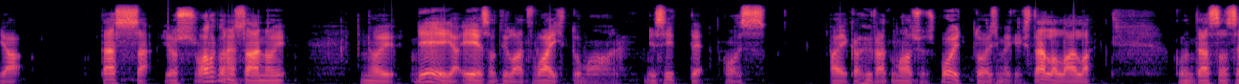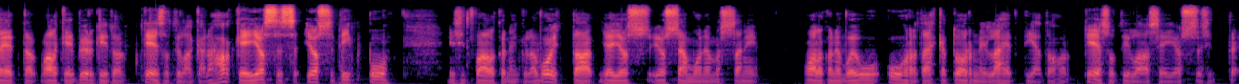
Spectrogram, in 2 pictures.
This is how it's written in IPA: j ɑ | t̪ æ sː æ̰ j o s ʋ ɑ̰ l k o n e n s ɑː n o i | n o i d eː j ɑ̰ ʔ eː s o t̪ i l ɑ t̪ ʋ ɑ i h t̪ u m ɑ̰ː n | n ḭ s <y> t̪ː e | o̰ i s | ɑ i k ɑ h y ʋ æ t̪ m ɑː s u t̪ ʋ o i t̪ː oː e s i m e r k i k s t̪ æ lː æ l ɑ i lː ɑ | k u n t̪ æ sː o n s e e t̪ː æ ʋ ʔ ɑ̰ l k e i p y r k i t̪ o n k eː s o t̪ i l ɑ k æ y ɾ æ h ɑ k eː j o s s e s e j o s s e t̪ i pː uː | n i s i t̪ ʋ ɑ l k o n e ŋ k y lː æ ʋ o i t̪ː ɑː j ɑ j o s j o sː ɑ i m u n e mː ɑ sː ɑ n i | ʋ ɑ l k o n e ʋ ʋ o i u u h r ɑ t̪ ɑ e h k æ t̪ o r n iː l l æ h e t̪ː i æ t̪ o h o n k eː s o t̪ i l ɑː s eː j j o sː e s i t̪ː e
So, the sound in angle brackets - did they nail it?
no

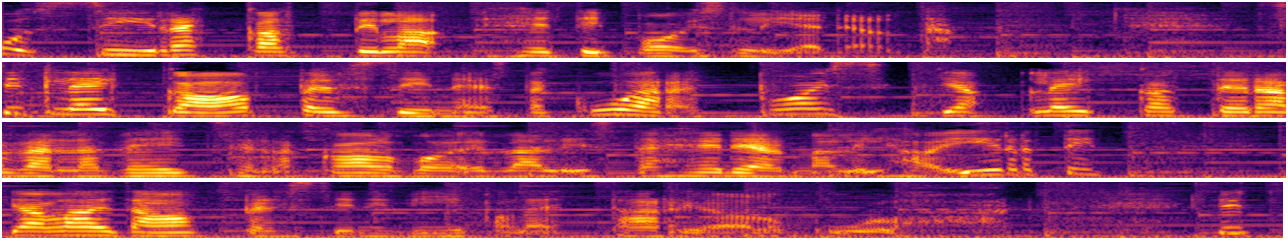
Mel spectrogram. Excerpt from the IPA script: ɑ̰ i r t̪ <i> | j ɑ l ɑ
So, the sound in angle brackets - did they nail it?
yes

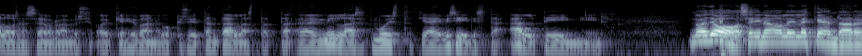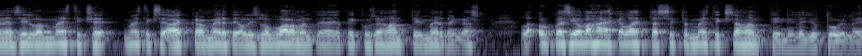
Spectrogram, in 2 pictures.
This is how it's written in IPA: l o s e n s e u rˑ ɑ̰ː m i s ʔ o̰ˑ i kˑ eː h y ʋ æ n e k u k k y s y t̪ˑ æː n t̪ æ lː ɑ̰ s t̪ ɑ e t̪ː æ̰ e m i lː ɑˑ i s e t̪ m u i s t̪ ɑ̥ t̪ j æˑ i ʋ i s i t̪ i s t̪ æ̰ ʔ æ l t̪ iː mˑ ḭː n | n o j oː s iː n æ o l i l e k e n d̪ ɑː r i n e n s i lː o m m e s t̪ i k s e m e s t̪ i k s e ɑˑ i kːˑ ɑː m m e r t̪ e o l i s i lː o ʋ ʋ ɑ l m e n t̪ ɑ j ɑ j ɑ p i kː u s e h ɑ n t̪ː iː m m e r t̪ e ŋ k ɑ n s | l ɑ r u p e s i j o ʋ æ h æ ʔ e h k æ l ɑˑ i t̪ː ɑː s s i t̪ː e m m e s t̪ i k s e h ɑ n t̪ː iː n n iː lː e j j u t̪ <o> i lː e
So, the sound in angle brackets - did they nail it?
no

